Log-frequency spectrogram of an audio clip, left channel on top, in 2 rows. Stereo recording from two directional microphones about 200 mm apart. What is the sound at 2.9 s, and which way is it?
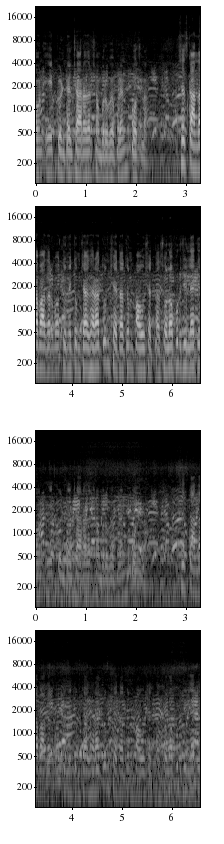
Speech, 35° left (ahead or behind).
